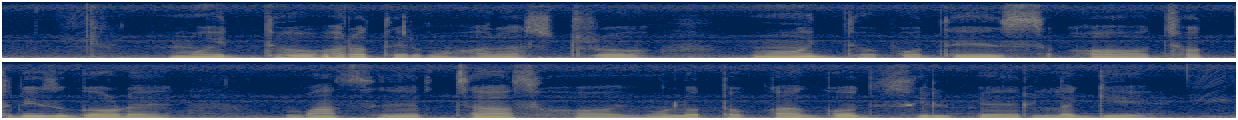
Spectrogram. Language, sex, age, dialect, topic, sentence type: Bengali, male, 25-30, Jharkhandi, agriculture, statement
